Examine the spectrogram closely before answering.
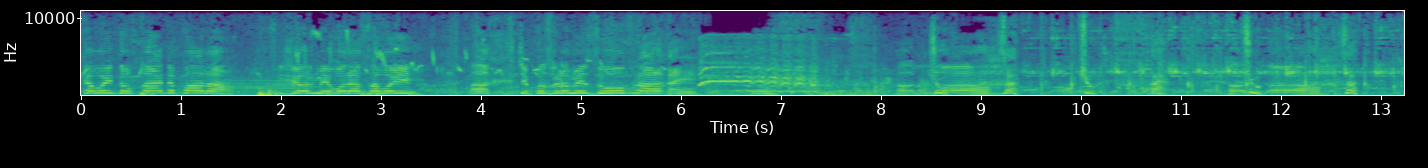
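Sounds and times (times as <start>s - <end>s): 
speech: 0.0s - 7.5s, 8.2s - 13.0s
horse hitched to a buggy neighing: 6.1s - 7.7s.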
